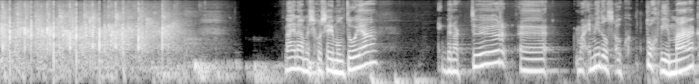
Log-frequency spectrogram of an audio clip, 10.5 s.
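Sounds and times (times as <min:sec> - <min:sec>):
audience applause: 0:00.0 - 0:03.4
speech: 0:04.3 - 0:05.8, 0:06.6 - 0:10.4.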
